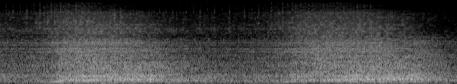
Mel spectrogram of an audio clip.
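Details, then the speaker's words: 1977 Jaguar XJ12 V12, owner-rebuilt, first drive of the season from storage on last year's fuel, AC on; soft, even idle hum with no misses, knocks or ticks, gentle steady purr; very smooth, healthy normal idle. "but it's just running beautifully anime we're still running on last year's fuel that's not bad"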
